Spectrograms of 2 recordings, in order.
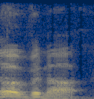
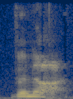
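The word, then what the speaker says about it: Veinotte: Well, no, it's just that the match between how it's written and how it's said are not the same at all, right?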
